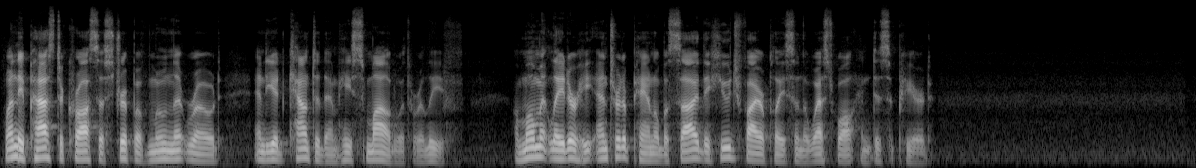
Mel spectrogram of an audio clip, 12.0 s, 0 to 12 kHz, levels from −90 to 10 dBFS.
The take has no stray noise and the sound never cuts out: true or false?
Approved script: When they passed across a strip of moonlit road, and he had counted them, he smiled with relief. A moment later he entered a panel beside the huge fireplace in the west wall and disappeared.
true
